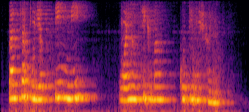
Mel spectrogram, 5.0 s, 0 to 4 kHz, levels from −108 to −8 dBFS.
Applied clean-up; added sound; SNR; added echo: neural separator model SepFormer DNS4.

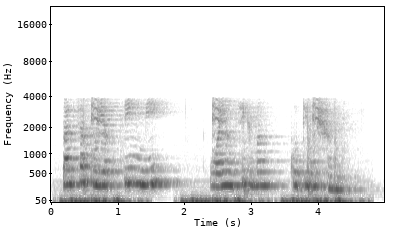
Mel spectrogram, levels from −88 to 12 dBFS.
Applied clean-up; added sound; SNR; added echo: none; Meow; -2 dB; reverberation time 0.8 s.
